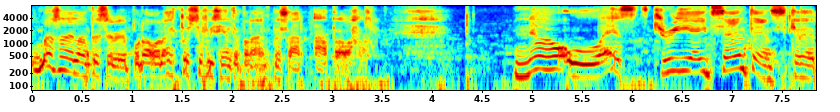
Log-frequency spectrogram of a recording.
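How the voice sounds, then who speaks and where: A man's voice: a little high, creaky, noisy background. Man teaching English in Spanish. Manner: explains slowly, repeats English words then gives Spanish meaning. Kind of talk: beginner English lesson in Spanish.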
